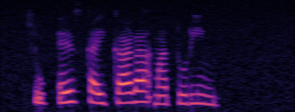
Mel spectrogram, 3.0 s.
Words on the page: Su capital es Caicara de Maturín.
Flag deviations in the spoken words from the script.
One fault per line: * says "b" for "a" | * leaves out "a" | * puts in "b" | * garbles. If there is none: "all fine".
* leaves out "capital"
* leaves out "de"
